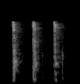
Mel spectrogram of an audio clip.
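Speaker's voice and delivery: сокрушённое цоканье языком; тихо поцокать языком с досадой; щёлканье языком. A narrator's reading. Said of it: "сокрушённо щёлкал языком король". (король сокрушённо цокает языком)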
